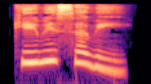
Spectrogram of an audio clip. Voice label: "ಕಿವಿಸವಿ", Kannada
